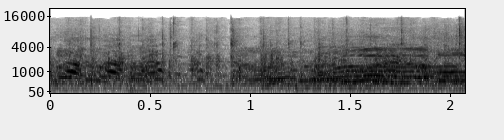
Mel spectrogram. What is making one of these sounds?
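A middle-aged man laughs heartily.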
